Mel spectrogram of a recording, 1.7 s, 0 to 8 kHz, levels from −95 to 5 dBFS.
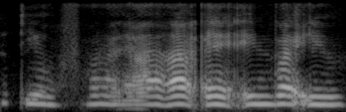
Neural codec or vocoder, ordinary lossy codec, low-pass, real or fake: codec, 16 kHz, 2 kbps, FreqCodec, smaller model; none; 7.2 kHz; fake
